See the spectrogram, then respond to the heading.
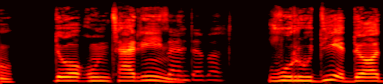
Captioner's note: laughs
